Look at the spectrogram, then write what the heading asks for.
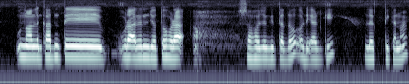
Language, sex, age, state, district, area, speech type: Santali, female, 30-45, West Bengal, Birbhum, rural, spontaneous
